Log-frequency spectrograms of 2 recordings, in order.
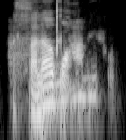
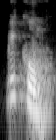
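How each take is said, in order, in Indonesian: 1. Setiap suku kata dari salam itu diucapkan. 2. Hanya suku kata terakhir dari salam itu yang diucapkan. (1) "salam yang benar" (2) "Jangan cuma mikum"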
